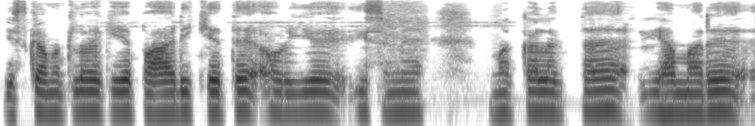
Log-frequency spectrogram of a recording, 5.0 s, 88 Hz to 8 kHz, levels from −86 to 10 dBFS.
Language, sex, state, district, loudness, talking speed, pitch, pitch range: Hindi, male, Bihar, Begusarai, -19 LUFS, 205 wpm, 150 Hz, 145-155 Hz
